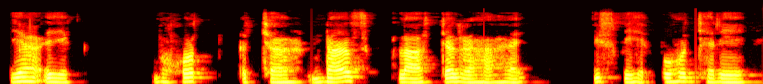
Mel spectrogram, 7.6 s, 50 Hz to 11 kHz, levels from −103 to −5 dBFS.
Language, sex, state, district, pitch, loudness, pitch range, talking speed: Hindi, male, Chhattisgarh, Balrampur, 145 Hz, -20 LUFS, 140-155 Hz, 85 wpm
